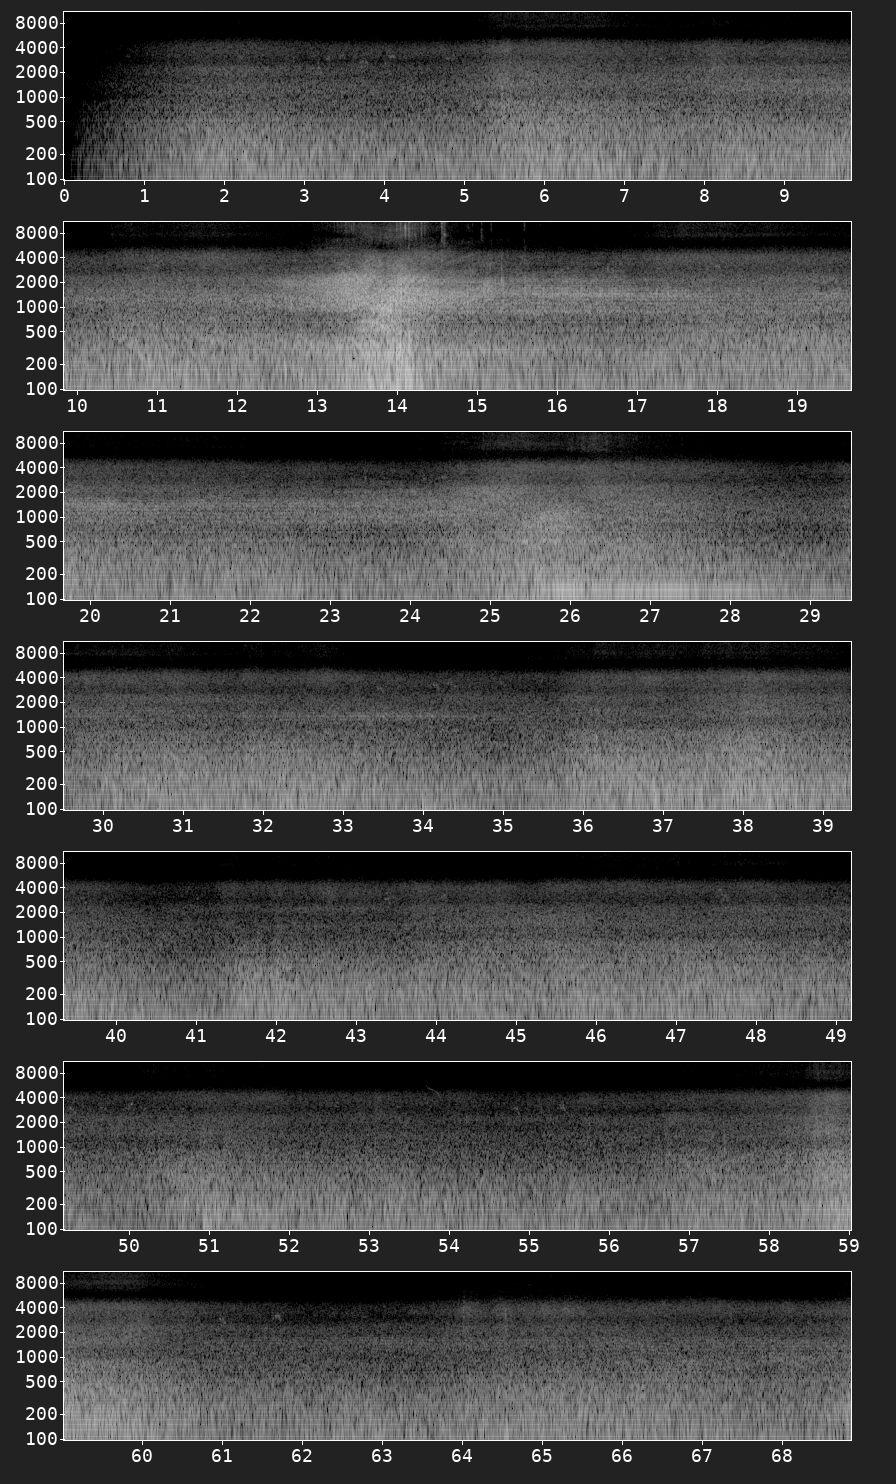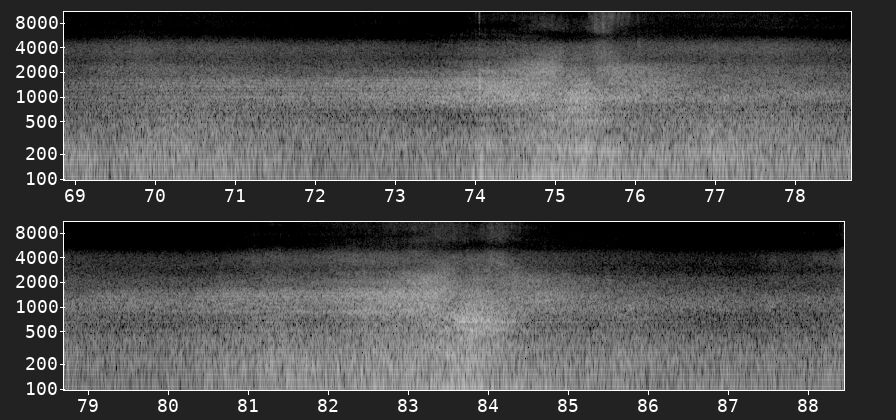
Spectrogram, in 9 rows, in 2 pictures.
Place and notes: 南迴公路, Duoliang, Taimali Township - Morning on the coast
Beside the road, Traffic sound, early morning, Chicken roar, birds sound, Sound of the waves
Binaural recordings, Sony PCM D100+ Soundman OKM II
